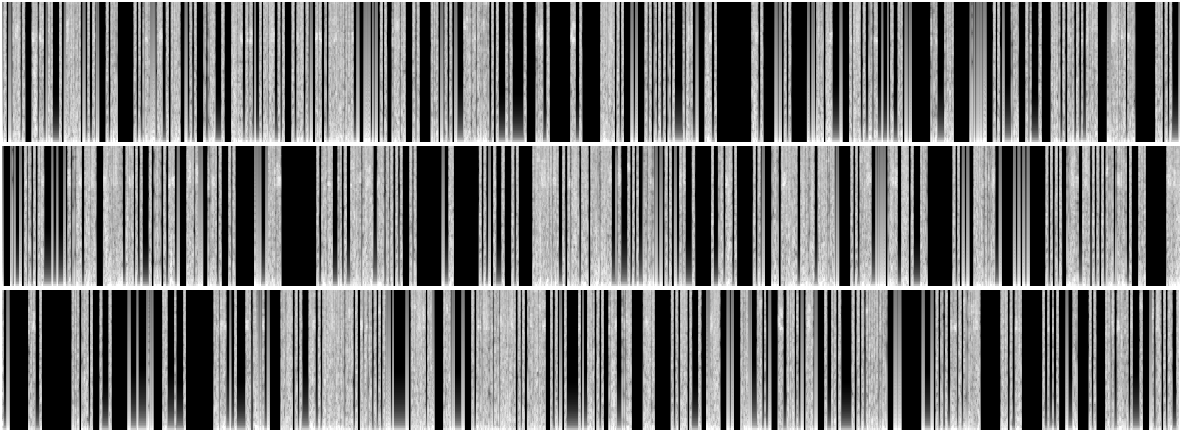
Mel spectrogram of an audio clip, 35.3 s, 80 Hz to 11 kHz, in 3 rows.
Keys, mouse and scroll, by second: 0.1 middle click, 2.9-4.4 middle drag, 4.6-6.5 drag, 7.2-11.6 middle drag, 12.6 right click, 13.2 middle click, 13.4-14.4 right drag, 14.4-16.2 drag, 16.6-18.6 middle drag, 19.5-20.8 middle drag, 20.8 click, 21.6 middle click, 21.8 middle click, 22.6 right click, 24.6 middle click, 25.7 middle click, 26.1 click, 26.6-28.6 middle drag, 31.0-32.7 middle drag, 34.2 middle click, 35.2-35.3 drag.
